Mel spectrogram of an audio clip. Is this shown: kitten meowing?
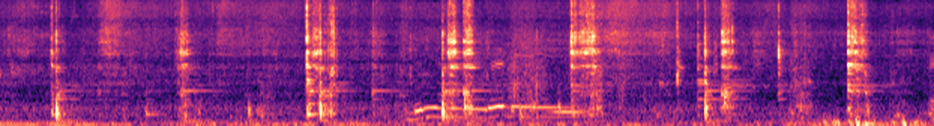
no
